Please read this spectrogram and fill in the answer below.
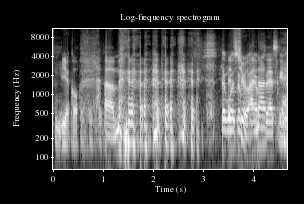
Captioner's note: chuckling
